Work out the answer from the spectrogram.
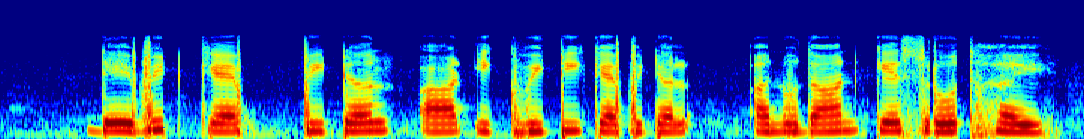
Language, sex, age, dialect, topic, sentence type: Magahi, female, 18-24, Southern, banking, statement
